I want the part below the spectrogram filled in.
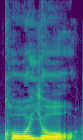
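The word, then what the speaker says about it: Koyo (こうよう): Die japanische Lesung ist Momiji. Momiji. Die chinesische Lesung ist Koyo.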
